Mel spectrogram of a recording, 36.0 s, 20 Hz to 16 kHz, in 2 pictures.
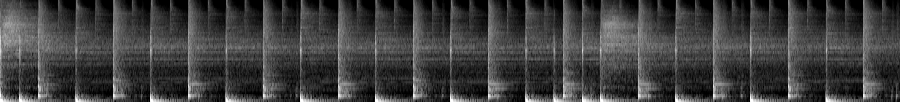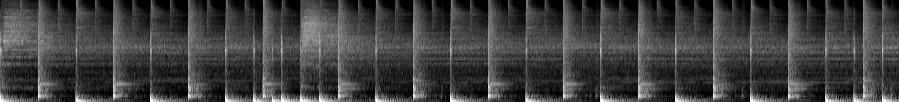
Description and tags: Song1 DRUMS Fa 4:4 80bpms
80, Drums, rythm, loop, blues, Fa, Chord, bpm, beat, HearHear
